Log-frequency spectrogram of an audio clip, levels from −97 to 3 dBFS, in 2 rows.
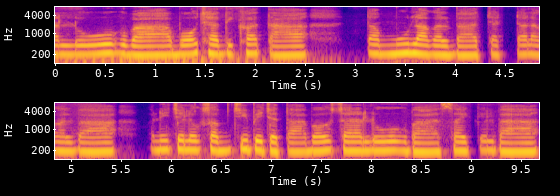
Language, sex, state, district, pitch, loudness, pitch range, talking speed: Bhojpuri, female, Uttar Pradesh, Gorakhpur, 195 Hz, -14 LUFS, 190-205 Hz, 130 wpm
